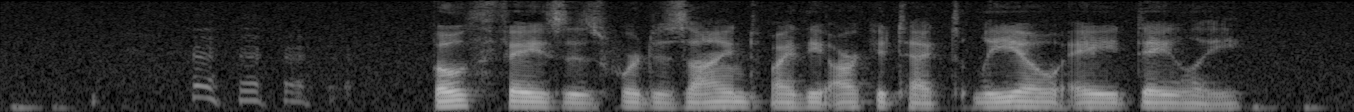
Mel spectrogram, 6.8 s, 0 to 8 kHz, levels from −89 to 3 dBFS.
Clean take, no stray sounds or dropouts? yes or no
no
